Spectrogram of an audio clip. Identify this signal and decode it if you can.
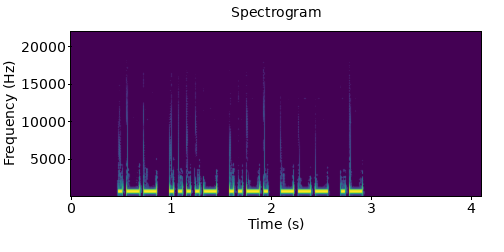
Morse code, heard as a keyed tone, about 28 wpm, 700 Hz. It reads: W4FOA
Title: Call Signs - 28wpm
